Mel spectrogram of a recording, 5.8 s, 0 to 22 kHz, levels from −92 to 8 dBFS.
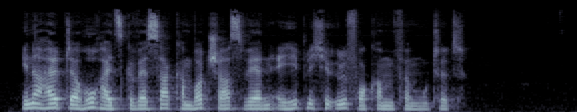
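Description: No technical faults are audible in this recording.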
